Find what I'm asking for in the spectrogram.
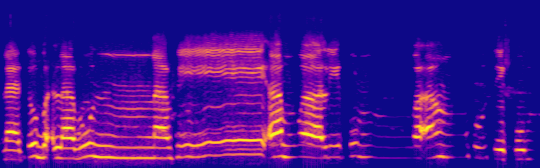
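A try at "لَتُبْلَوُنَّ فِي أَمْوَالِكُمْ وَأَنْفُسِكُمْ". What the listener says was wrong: Komnya ingat ya, idhar sapawi. Jangan ditahan. Latublawunna fi amwalikum wa anfusikum. Komnya jangan ditahan. Idhar sapawi. Idhar yang sangat.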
